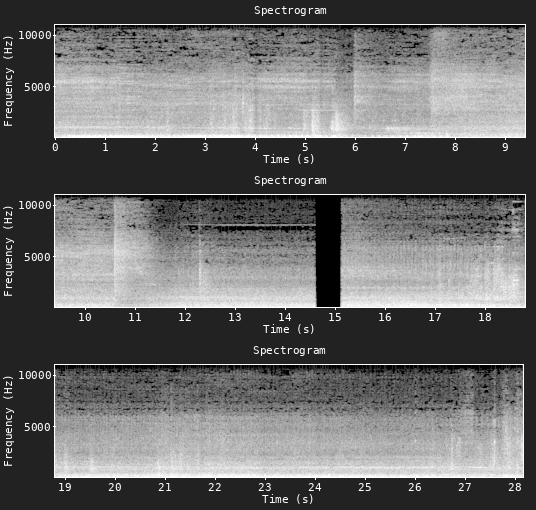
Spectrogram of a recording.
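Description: CSX freight train's diesel locomotives passing slowly, a steady rumble of engines and wheels on the rails, with a low engine drone for the first few seconds.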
